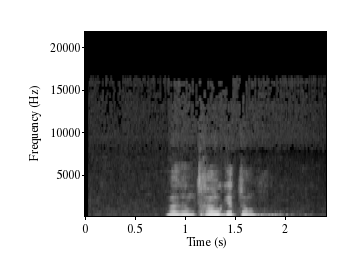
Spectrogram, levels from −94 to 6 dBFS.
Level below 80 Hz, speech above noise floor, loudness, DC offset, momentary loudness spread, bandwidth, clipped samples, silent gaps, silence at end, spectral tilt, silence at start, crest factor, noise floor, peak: -50 dBFS; 46 dB; -17 LUFS; under 0.1%; 9 LU; 9.8 kHz; under 0.1%; none; 0.55 s; -9 dB/octave; 0.8 s; 16 dB; -61 dBFS; -2 dBFS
